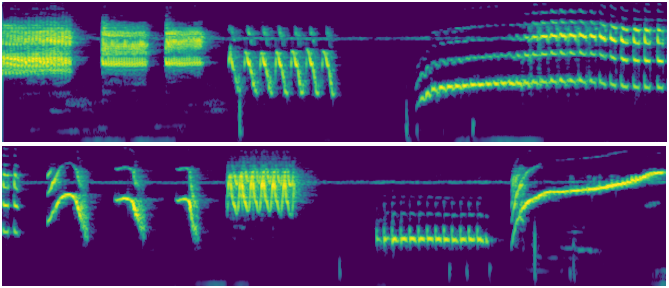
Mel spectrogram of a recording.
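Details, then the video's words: Asian pied starling (jalak suren) lure song meant to provoke rival starlings into long answering song: harsh bursts, a buzzy trill, sweeping whistled slurs, then a low rattling trill and a final rising whistle. "JITU Memancing Jalak Suren Lain Langsung Bongkar Isian Nyaut Suara Panjang"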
